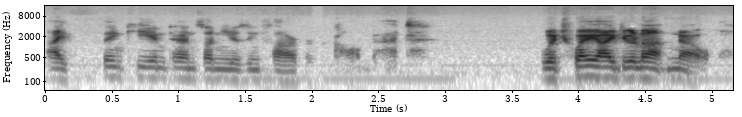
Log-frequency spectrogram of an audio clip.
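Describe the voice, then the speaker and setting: A man puts on a character voice at medium pitch. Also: moderate pace. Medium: actual play. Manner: solemn, measured.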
